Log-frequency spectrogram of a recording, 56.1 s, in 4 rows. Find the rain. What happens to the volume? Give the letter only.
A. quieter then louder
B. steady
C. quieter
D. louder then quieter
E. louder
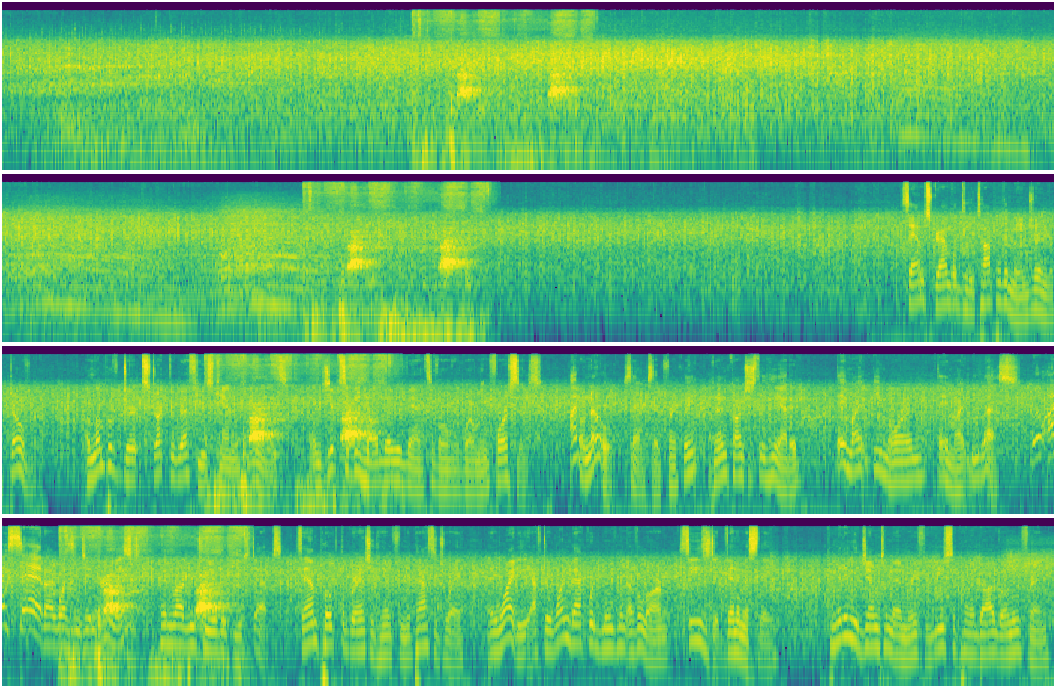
C.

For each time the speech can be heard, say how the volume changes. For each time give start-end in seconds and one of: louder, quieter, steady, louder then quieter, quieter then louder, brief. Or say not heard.
25.9-52.5 steady
53.1-56.0 brief.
